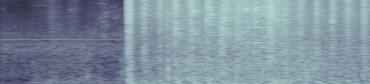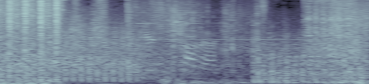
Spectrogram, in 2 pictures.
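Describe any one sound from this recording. An automatic rifle fires rapid, loud bursts.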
